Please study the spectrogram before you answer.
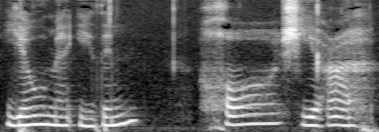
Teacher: ہم نون کے ساؤنڈ کو چھپائیں گے نہیں، اور نہ ہی ٹائم دیں گے، کلیئر پڑھیں گے، ظاہر کریں گے · Term: اظہار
